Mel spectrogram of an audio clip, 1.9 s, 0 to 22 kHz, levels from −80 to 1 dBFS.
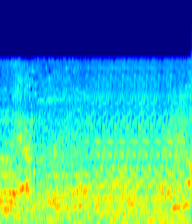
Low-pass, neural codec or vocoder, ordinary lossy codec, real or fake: none; codec, 16 kHz, 1.1 kbps, Voila-Tokenizer; none; fake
